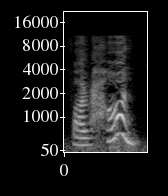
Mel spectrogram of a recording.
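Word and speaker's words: فرحان: if and then noon can somebody read it Farhan says but hon it means happy in tests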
